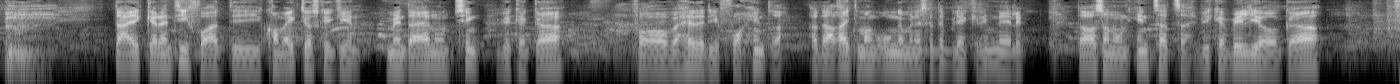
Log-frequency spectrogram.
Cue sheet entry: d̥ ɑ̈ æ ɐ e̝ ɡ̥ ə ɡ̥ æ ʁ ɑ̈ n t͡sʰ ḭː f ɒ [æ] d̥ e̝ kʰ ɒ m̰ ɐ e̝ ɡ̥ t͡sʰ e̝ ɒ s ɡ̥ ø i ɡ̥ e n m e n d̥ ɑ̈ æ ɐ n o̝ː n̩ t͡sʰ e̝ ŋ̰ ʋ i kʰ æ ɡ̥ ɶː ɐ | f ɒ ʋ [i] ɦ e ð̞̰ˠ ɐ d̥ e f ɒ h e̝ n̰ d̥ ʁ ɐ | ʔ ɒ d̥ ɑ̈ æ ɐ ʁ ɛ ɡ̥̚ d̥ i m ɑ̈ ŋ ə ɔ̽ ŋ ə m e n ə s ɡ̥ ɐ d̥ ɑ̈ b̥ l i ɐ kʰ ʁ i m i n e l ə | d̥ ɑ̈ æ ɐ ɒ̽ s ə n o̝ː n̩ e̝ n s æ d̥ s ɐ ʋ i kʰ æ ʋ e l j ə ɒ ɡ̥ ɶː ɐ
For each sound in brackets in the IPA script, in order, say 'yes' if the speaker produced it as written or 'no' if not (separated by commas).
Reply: yes, no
